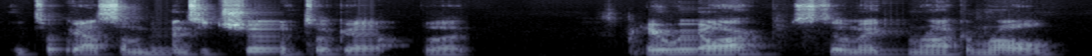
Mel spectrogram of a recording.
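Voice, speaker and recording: A man, a rock bassist, talking casually as a guest in an interview. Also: little pitch movement, moderate pace, low-quality recording.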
